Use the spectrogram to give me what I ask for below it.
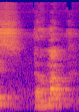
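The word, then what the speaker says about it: stomach: जैसे स्टमक, last में सी एच है, रूल के अकॉर्डिंग हमको इसमें ई एस ऐड करना चाहिए, पर मैंने बताया था कि अगर सी एच का प्रोनाउंसिएशन चा आए तब तो आपको ई एस ऐड करना है, लेकिन यहाँ पर इसका प्रोनाउंसिएशन सी एच का है का, हम पढ़ रहे हैं स्टमक, इसलिए हमको ओनली अब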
